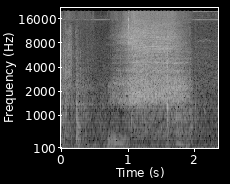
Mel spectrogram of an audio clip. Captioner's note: sighs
